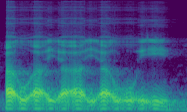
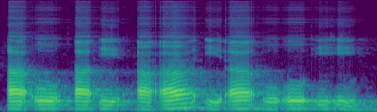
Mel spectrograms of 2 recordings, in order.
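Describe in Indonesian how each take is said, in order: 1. Urutan ini dibaca dengan tempo paling cepat. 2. Urutan ini dibaca dengan tempo lambat. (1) "Dipercepat lagi" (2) "Jadinya bacaan seperti ini"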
